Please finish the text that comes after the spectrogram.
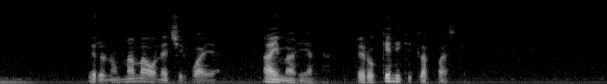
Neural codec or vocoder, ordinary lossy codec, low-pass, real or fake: none; MP3, 64 kbps; 10.8 kHz; real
